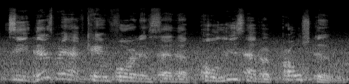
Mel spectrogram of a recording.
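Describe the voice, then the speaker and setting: A man's voice: high voice, big pitch swings, normal speed, heavy background noise. A man narrating a gossip news commentary clip in a chatty way, full of "you know" fillers.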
